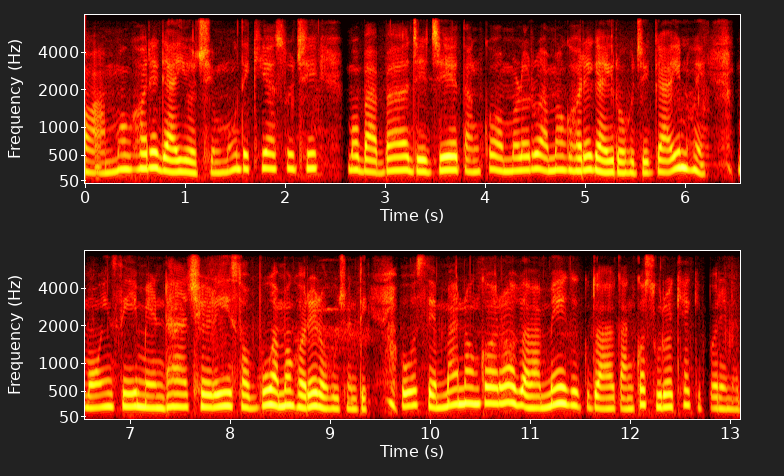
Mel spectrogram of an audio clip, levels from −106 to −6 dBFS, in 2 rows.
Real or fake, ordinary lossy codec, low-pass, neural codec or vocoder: real; none; 7.2 kHz; none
